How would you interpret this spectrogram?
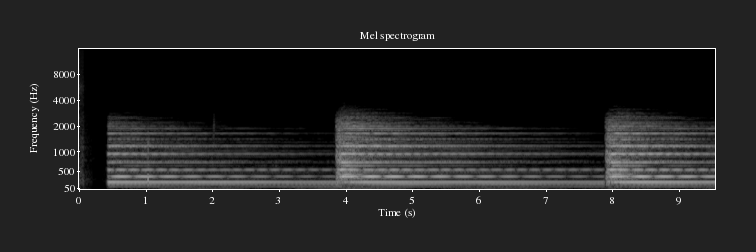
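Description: A deep church bell of the Sagrada Família in Barcelona, Spain, tolls three times at a slow, even pace, each rich harmonic strike swelling then humming on and overlapping the next, heard in a music video opening, with no voices.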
